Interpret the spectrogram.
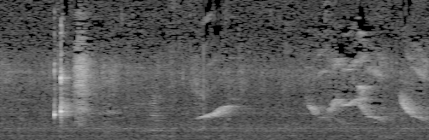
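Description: A bird chirping a few short rising and falling whistled notes over a steady low hum. A sharp double click about two-thirds of a second in is the loudest sound.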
